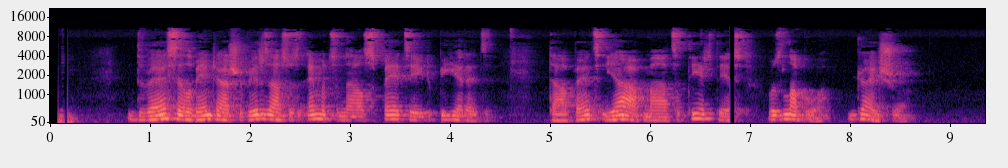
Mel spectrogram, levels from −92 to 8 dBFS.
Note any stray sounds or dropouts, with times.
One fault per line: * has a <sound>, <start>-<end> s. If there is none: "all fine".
* has a dropout, 6.8-6.8 s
